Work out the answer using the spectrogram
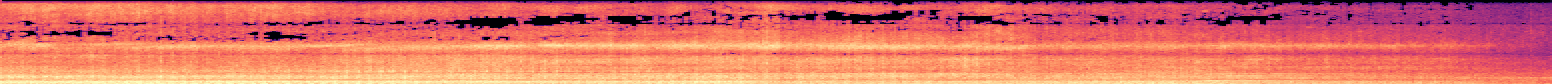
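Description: A long freight train of open bogie wagons rolling past, steel wheels clattering rapidly over the rail joints with a thin high wheel squeal over it. The sound dies away over the last few seconds.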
